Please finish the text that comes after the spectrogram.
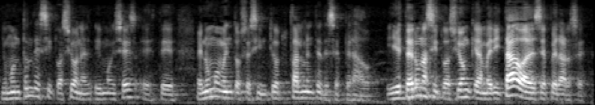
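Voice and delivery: usual speaking voice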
